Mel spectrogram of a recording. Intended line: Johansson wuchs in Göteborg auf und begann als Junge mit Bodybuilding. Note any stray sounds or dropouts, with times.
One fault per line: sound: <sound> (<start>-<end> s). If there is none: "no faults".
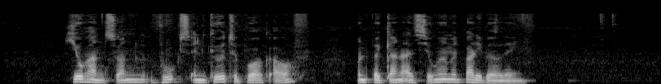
no faults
